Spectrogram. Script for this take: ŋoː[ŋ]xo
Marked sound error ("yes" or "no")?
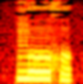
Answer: yes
